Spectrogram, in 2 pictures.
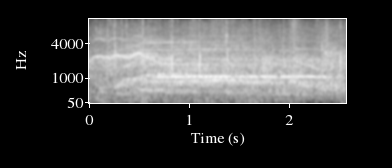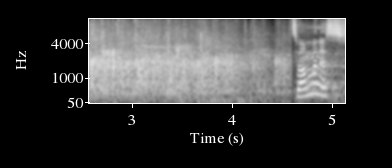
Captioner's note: audience cheers and applauds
